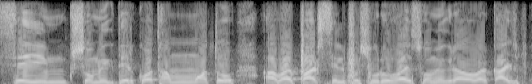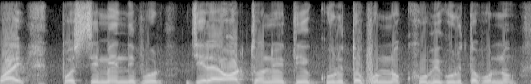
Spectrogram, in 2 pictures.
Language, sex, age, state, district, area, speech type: Bengali, male, 18-30, West Bengal, Paschim Medinipur, rural, spontaneous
